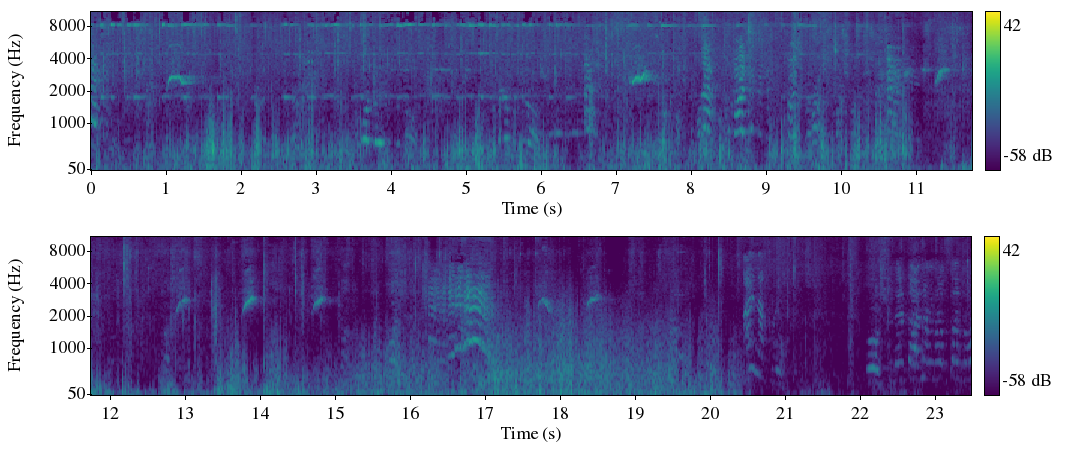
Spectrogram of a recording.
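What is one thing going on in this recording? Goats bleat in a herd.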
